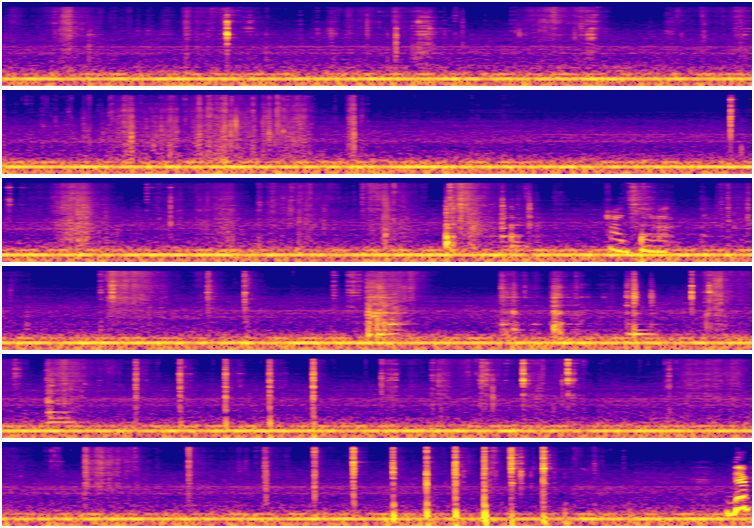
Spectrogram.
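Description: Soil and dead leaves being scraped and turned with a digging tool: irregular scraping and crunching strokes, then a rapid run of sharp clicks near the end, over a steady low hum.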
